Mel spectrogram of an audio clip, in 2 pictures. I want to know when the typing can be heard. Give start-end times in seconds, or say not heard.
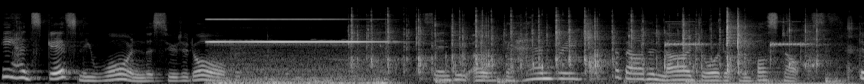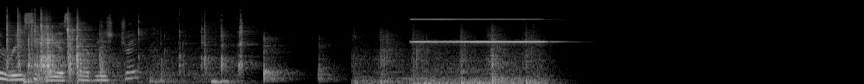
3.5-11.1.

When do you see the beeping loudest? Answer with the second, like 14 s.
3 s.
